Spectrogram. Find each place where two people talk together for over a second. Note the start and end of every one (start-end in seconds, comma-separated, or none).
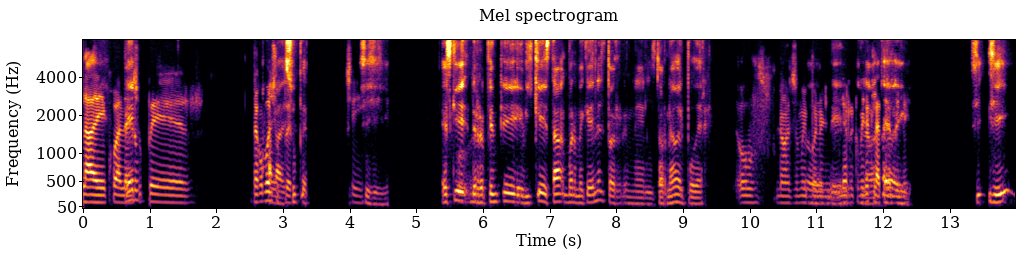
10.8-12.4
